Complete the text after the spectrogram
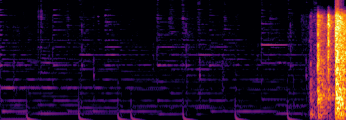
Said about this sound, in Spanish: La última puerta del baño se abrió de un fuerte golpe.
